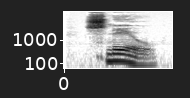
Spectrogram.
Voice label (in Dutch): "sneeuw", Dutch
